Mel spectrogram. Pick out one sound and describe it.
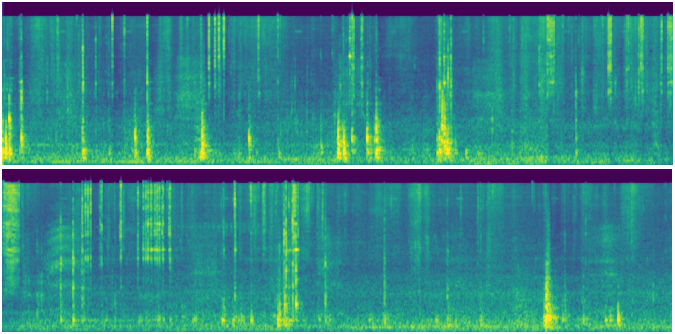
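Metal tools clink and knock against a motorcycle's parts.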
